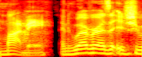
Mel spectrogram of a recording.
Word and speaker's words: Mabe: ruthless in the comments I'm gonna pronounce it Marin and mommy and whoever has an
